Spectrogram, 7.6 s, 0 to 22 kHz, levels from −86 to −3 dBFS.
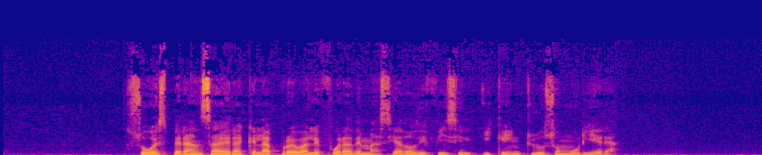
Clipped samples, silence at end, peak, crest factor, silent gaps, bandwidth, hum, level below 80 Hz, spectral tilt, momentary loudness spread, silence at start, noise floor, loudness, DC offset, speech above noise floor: under 0.1%; 0.2 s; 0 dBFS; 24 dB; none; 16.5 kHz; none; -46 dBFS; -5 dB/octave; 13 LU; 0.95 s; -56 dBFS; -23 LUFS; under 0.1%; 33 dB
